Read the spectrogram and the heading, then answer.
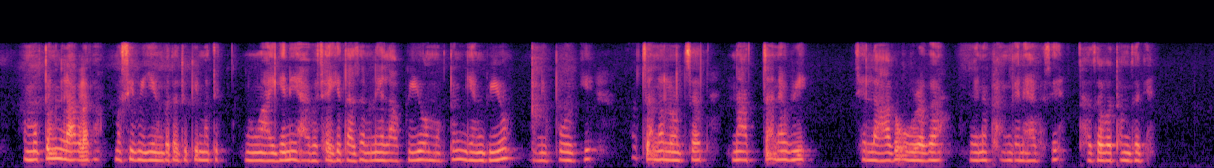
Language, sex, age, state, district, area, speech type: Manipuri, female, 30-45, Manipur, Bishnupur, rural, spontaneous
